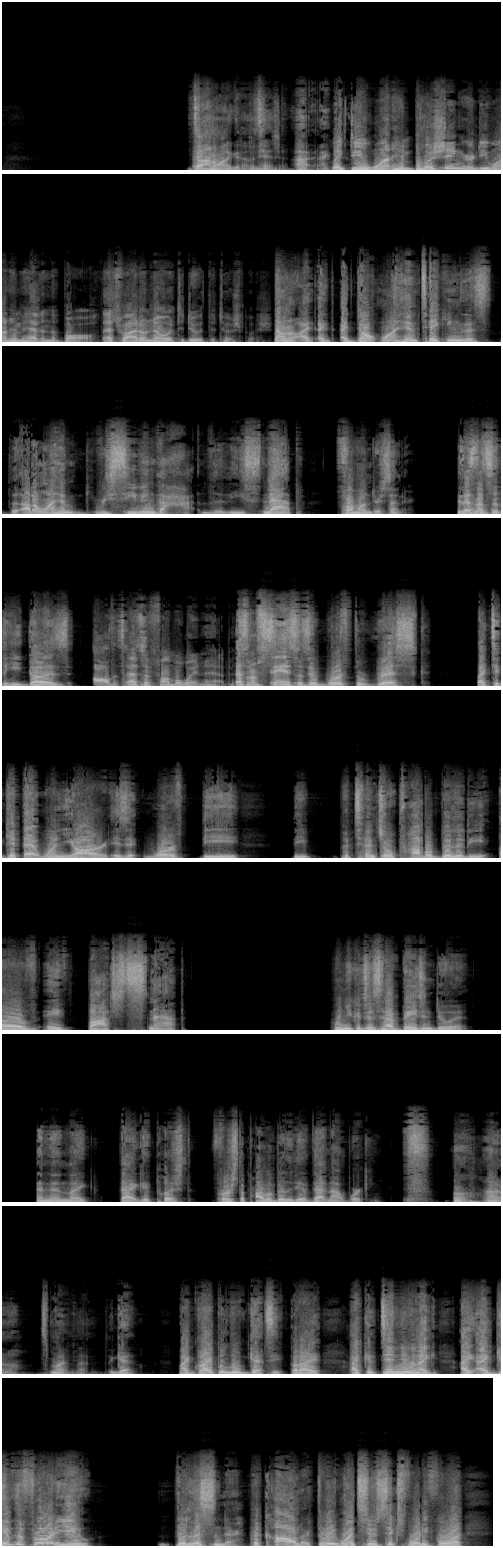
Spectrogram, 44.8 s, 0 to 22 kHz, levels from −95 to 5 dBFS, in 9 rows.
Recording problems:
distortion; heavy; 7% of the sound clipped
garbled, watery; slightly

